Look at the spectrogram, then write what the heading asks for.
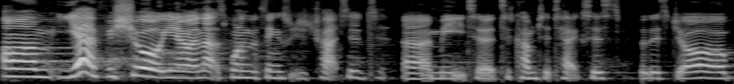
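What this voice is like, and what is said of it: Non-local accent. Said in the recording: “your accent might not be from around here”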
